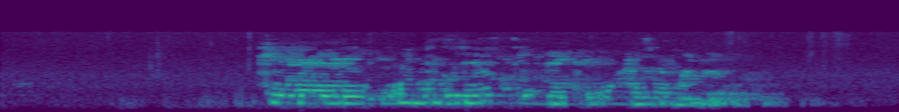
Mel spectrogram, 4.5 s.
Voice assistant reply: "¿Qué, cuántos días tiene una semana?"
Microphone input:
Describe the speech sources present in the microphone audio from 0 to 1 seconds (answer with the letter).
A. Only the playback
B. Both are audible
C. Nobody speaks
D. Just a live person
C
